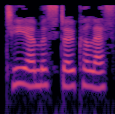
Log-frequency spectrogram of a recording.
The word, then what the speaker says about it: Θεμιστοκλῆς: Themistocles, Greek, Themistocles, Greek pronunciation, Themistocles, Themistocles, glory of the law, c.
